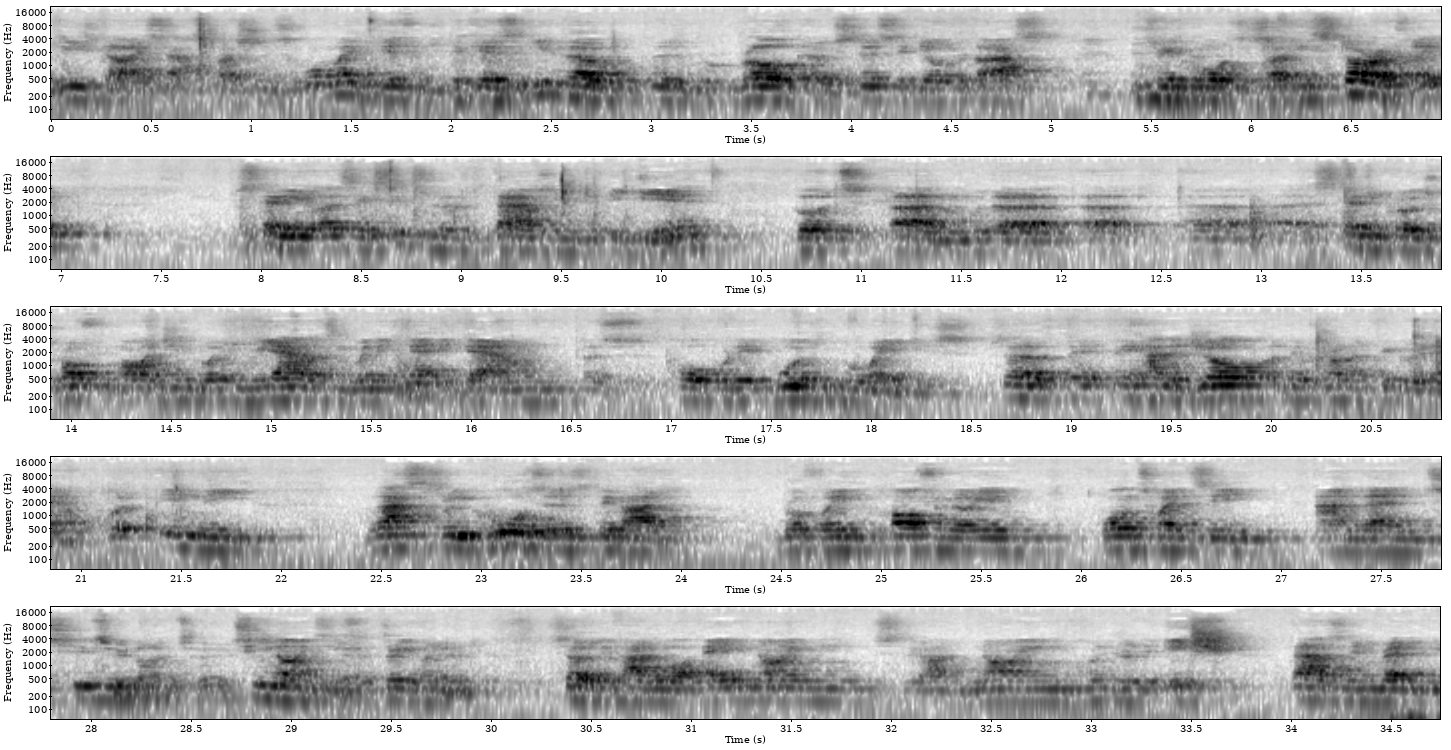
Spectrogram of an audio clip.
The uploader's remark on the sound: This interview is taken from the live recording of a recent Success Mastermind event in the UK. Because it was recorded at a live event, there are a few spots missing due to the audio quality not being ideal.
